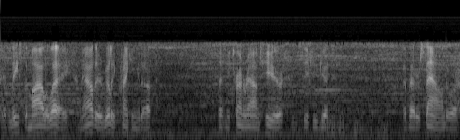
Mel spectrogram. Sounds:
music
speech

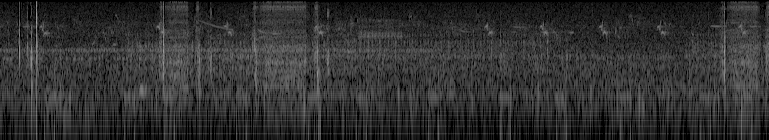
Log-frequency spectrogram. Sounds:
clip-clop
animal

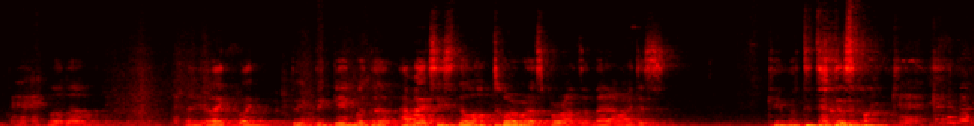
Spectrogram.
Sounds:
speech

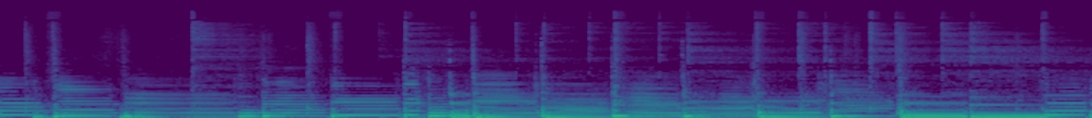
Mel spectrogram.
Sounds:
musical instrument
guitar
blues
plucked string instrument
music
acoustic guitar
strum

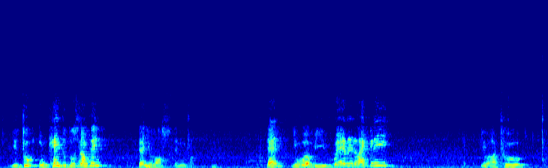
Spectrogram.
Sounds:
speech

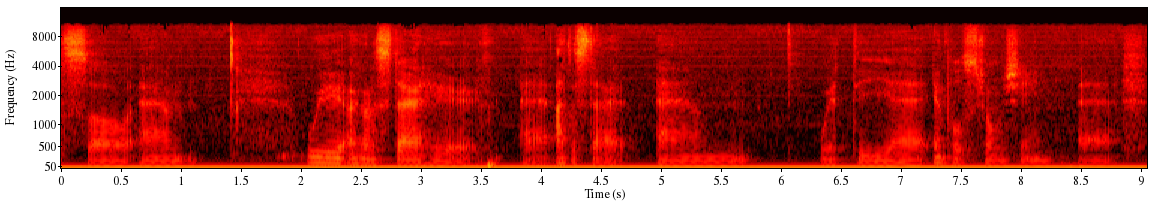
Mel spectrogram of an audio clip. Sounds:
speech

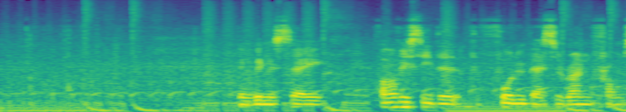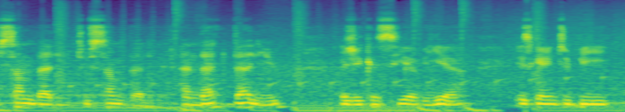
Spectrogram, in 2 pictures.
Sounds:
music
speech

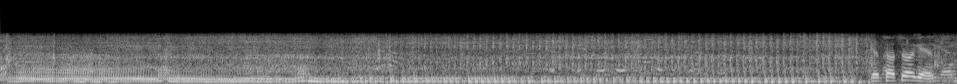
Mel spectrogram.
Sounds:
speech

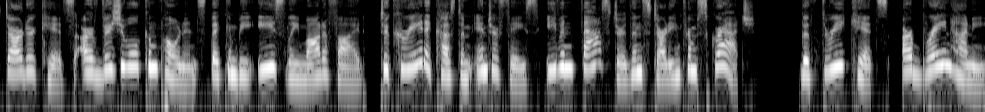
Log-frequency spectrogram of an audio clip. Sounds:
speech

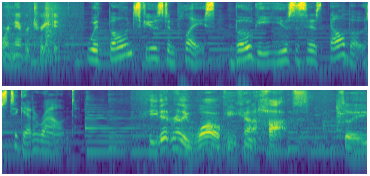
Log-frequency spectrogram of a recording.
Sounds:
speech
music

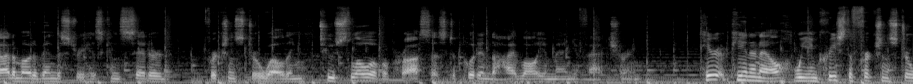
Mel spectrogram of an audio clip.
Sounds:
speech
music

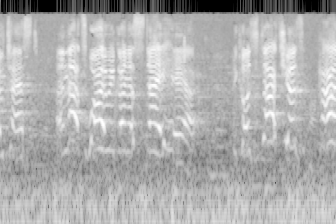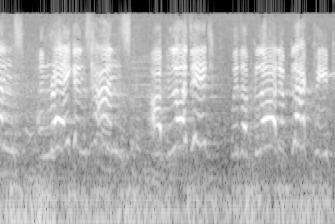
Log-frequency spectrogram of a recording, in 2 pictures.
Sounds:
speech

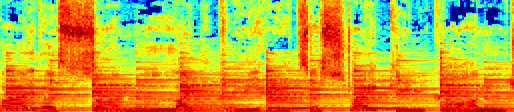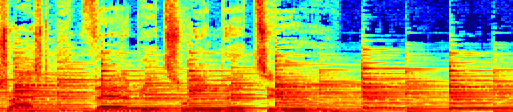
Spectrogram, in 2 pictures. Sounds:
happy music
music

